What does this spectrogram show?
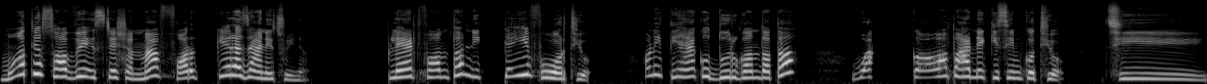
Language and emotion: Nepali, disgusted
